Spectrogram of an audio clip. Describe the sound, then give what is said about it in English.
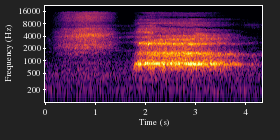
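Deep meditative breathing, in through the nose and out through the mouth: one soft, airy inhale, then a longer, louder hissing exhale that slowly fades, with no talk over it. “you can take a few deep breaths, breathing in deeply through the nose and out through the mouth”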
